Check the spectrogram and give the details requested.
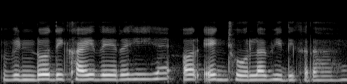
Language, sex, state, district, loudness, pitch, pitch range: Hindi, female, Uttar Pradesh, Lucknow, -17 LUFS, 220 Hz, 210-230 Hz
